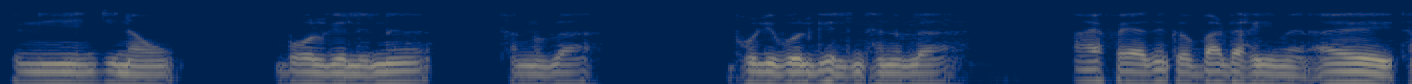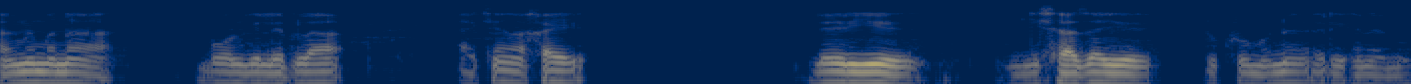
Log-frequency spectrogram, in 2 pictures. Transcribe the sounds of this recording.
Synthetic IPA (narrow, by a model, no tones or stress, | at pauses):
zɯŋnidinaw | bɔlɡelɯnɯ | tʰaŋɯbla | bʱɔlibɔlɡelenɯtʰaŋɯblaː | jpʰajazɯŋkʰɯbadaɦɯjɯmanaɯjtʰaŋnɯmana | bɔlɡelebla | ajsʰɯŋakʰaj | lɯɾijɯ | lisazajɯ | dukʰumɯnɯɾiɦɯnanɯ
